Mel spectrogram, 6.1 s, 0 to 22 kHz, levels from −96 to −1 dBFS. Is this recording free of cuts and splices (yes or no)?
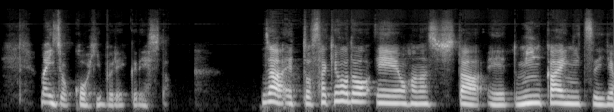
no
